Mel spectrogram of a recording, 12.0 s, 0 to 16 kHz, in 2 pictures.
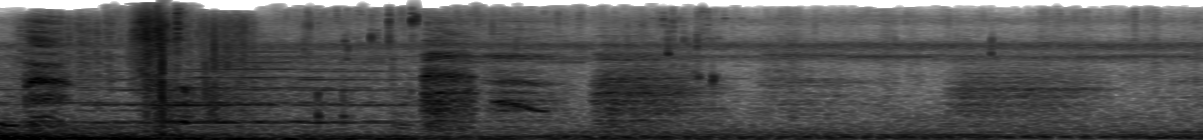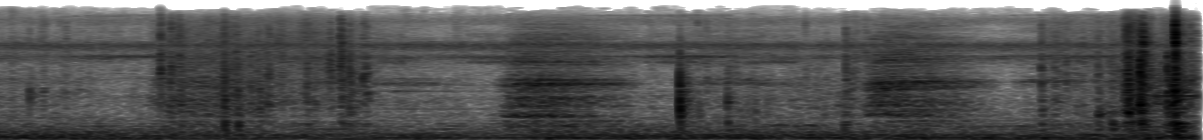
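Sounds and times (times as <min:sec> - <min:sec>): crickets chirring: 0:00.0 - 0:12.0.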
